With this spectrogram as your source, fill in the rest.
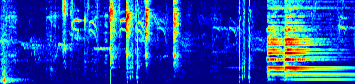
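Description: Scissors snip through leather with sharp clicks.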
